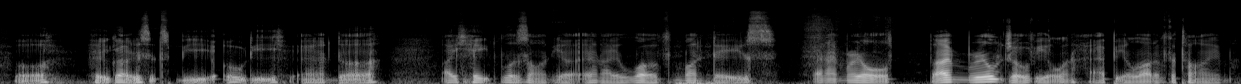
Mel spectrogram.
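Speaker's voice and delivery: put-on deep dog voice. Speaker puts his dog on the mic to say his line, very deep Odie voice. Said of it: "I trained him to have a real deep voice".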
